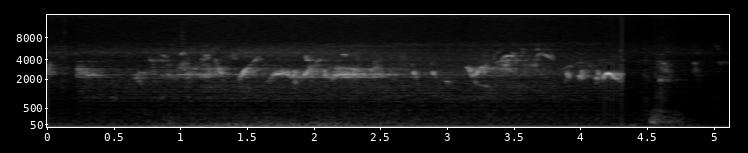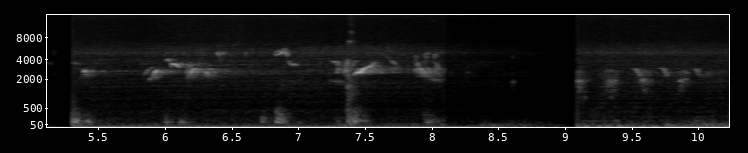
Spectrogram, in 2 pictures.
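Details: Osprey pair at their nest in Kurzeme, Latvia, 23 April, in wind and rain with wet snow; a run of high, squealing whistled calls, then scattered chirps among low thumps and gusty wind noise.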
